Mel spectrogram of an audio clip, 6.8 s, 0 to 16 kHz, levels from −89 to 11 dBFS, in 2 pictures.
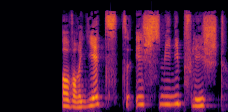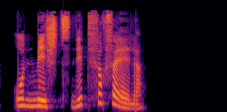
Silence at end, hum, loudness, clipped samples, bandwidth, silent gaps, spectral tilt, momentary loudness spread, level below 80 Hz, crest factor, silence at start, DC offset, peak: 1.25 s; none; -15 LUFS; under 0.1%; 11.5 kHz; 3.47-3.63 s; -1.5 dB/octave; 10 LU; -62 dBFS; 18 dB; 0.95 s; under 0.1%; 0 dBFS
